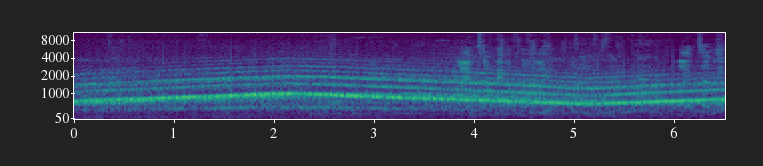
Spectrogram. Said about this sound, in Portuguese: As sirenes voltaram a soar. O braço armado do Hamas disse ter disparado esta terça-feira dezenas de rockets contra Israel.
